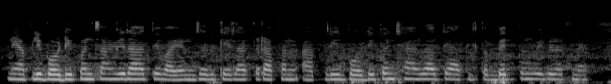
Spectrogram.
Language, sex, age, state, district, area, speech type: Marathi, female, 18-30, Maharashtra, Wardha, rural, spontaneous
